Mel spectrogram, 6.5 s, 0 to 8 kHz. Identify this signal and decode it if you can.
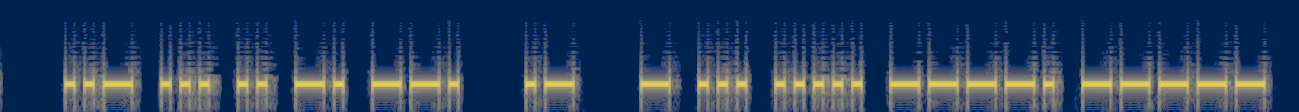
Morse code, heard as a keyed tone, about 25 wpm, 610 Hz. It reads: USING A TS590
